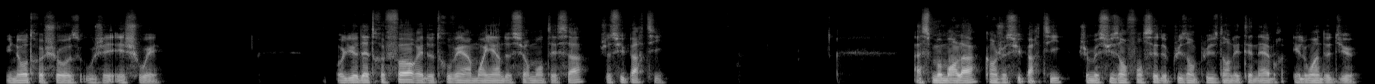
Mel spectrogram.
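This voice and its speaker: A man tells his own story in a remorseful, earnest confession, his voice shifted down to an unnaturally deep register to keep him anonymous. The sound is dry and close, with no room around it. He slows down at key moments. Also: flat delivery, dry recording. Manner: earnest, remorseful, with pauses and slow stretches. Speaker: person giving a personal testimony. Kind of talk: confessional first-person testimony.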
